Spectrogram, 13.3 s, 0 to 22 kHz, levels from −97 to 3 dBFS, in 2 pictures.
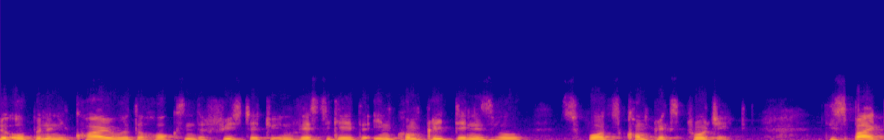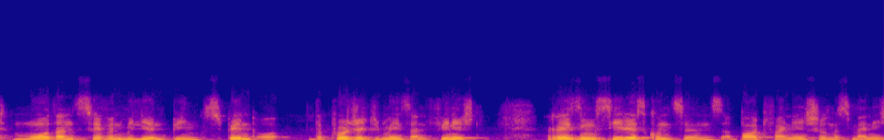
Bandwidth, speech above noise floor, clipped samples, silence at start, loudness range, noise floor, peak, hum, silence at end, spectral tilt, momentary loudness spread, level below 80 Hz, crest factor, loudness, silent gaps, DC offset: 7 kHz; 33 dB; under 0.1%; 0 s; 3 LU; -56 dBFS; -4 dBFS; none; 0 s; -8 dB/octave; 10 LU; -62 dBFS; 20 dB; -23 LUFS; none; under 0.1%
